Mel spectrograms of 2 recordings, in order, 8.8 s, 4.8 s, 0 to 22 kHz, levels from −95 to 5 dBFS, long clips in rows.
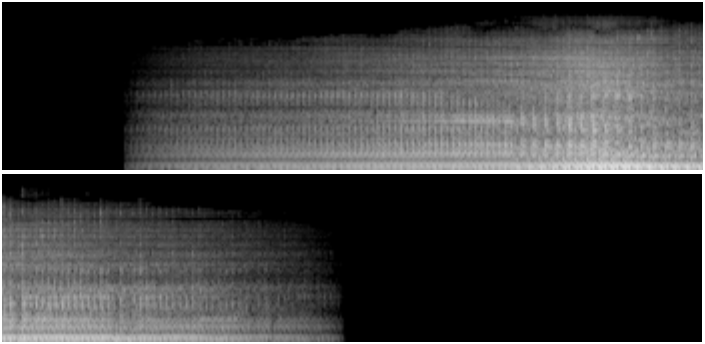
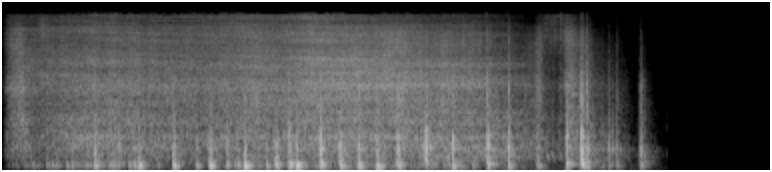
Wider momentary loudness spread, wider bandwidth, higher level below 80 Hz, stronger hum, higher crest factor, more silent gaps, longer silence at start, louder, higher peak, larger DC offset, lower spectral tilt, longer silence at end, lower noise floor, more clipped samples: first, 22 LU vs 10 LU; second, 11 kHz vs 16 kHz; first, -30 dBFS vs -54 dBFS; neither; about the same, 22 dB vs 26 dB; neither; first, 1.15 s vs 0 s; first, -19 LUFS vs -27 LUFS; about the same, 0 dBFS vs -2 dBFS; neither; first, -6 dB/octave vs -4 dB/octave; first, 2.6 s vs 0.75 s; second, -45 dBFS vs -85 dBFS; neither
